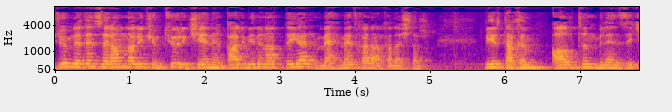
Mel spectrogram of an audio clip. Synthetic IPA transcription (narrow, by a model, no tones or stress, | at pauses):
d͡ʒymlɛd̪ɛnsɛɾamnˠalicʰymt̪ʰyɾcʰijeninqʰɑlʲbininat̪d̪ɯjɛɾmɛhmɛt̪qʰɑɾaɾkʰad̪ɑʃlˠɑɾ | biɾt̪ʰɑqɯmɑlˠt̪ʰɯnbilɛnzi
